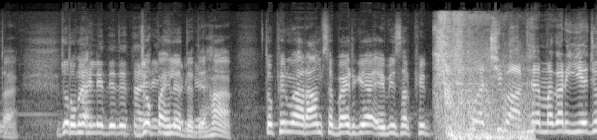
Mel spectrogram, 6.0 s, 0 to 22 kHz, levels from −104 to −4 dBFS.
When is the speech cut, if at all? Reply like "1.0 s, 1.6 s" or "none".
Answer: 4.6 s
